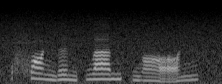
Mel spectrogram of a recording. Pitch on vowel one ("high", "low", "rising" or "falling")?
falling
